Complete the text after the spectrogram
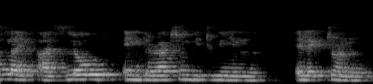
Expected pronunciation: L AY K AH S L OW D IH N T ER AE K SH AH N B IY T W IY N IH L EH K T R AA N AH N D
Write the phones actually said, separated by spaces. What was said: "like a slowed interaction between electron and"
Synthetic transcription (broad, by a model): L AY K AH S L OW D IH N T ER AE K SH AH N B IY T W IY N IH L EH K T R AA N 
